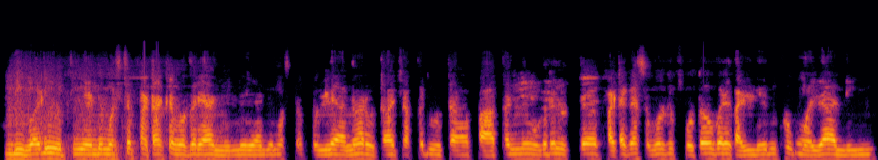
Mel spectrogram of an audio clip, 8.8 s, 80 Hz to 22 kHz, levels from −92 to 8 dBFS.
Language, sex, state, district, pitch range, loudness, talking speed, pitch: Marathi, male, Maharashtra, Nagpur, 115-120 Hz, -14 LUFS, 155 wpm, 120 Hz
